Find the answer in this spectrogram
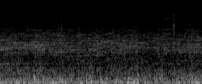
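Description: Steady, engine-like background rumble with hiss from the aircraft ramp, uneven in level and with no clear tone.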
